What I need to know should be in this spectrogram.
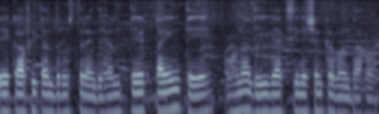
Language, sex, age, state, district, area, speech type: Punjabi, male, 30-45, Punjab, Pathankot, urban, spontaneous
